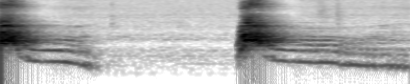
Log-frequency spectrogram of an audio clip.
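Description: animal, dog barking

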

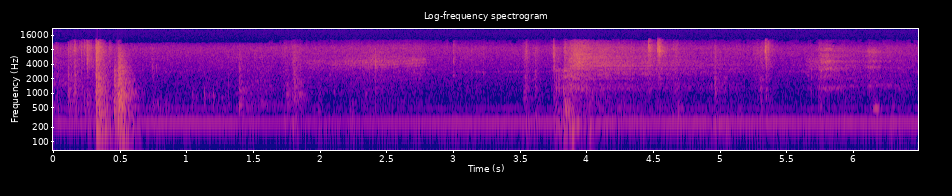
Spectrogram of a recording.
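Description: household object, fridge door being opened

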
